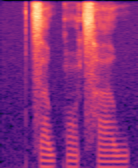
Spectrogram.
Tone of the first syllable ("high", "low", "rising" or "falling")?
high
